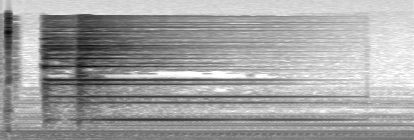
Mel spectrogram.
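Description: Subscribe-button animation sound effect: two quick mouse clicks, then a bright notification-bell chime struck twice in quick succession that rings out and fades away.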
